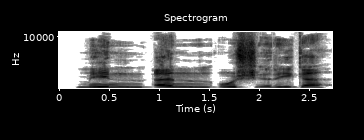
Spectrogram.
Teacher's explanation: من پر غنہ نہیں ہوگا کیونکہ آگے حروف حلقی حمزہ ہے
